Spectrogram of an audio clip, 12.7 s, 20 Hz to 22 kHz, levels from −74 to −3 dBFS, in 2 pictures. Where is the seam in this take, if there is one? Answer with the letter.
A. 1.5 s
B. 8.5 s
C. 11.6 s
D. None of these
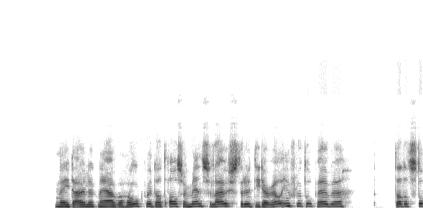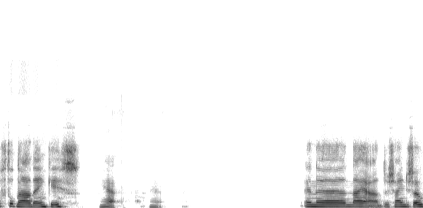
D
